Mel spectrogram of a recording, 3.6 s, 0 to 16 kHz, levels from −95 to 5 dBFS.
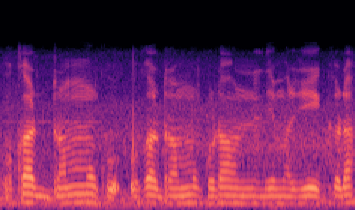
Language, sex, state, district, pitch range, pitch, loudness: Telugu, male, Andhra Pradesh, Sri Satya Sai, 130-140 Hz, 130 Hz, -21 LUFS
